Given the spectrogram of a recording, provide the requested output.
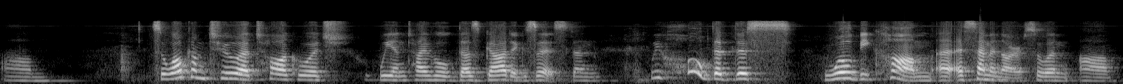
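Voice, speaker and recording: A woman's voice: medium pitch, muffled recording. Polish woman giving a hesitant talk. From Poland. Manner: hesitant, many fillers and restarts. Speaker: Dominican sister giving a talk. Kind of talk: lecture talk to a small audience. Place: convent room with a live audience.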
